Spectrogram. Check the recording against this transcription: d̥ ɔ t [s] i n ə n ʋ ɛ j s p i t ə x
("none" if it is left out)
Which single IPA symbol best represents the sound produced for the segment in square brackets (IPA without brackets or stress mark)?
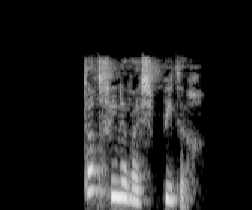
f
